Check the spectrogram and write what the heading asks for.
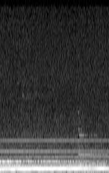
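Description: Soft meditation background music: several steady, overlapping ringing tones held like the drone of singing bowls.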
